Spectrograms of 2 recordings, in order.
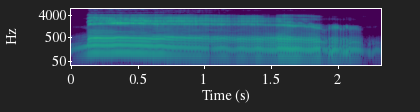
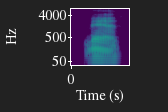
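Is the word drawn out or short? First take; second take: drawn out; short. First: The word is held out very long. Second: The word is said short, not held. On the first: The speaker calls it wrong. "You're really holding it, man. You know, it's like it's like super long" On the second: The speaker calls it right. "Each of these words can be the same amount of time"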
